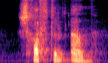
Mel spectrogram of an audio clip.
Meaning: inflection of aanschaffen: 1. plural past indicative 2. plural past subjunctive
- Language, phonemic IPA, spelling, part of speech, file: Dutch, /ˈsxɑftə(n) ˈan/, schaften aan, verb, Nl-schaften aan.ogg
